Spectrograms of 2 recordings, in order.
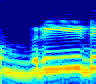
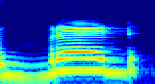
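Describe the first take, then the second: First: "ब्रीड" with a long ee; wrong EE vowel. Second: "ब्रेड" with a short open eh; correct short E. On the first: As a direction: say "ब्रीड" as a misreading with ee. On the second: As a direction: say "ब्रेड" with eh, not ee. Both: Shown as a demonstration. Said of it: "इसको ब्रीड नहीं पढ़ेंगे".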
